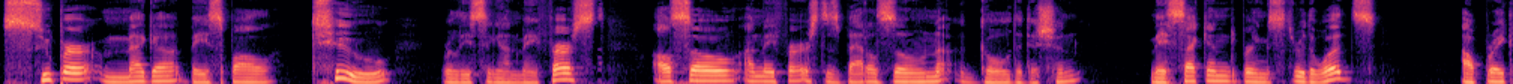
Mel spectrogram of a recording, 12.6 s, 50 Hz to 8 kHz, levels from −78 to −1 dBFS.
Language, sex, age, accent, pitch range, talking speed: English, male, 40-59, American, 105-130 Hz, 110 wpm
